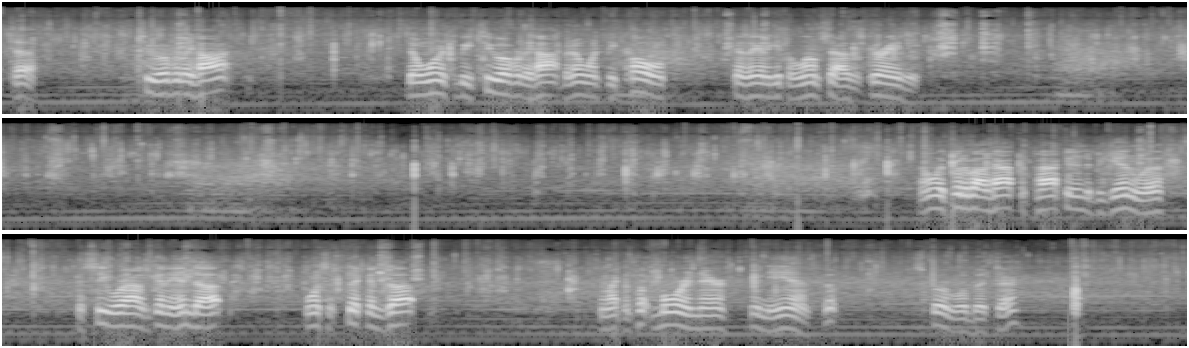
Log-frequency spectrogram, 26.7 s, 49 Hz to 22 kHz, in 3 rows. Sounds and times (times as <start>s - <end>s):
Outside, rural or natural: 0.0s - 26.6s
Speech: 1.1s - 1.8s, 3.1s - 6.9s, 15.8s - 17.6s, 18.4s - 19.5s, 20.1s - 20.9s, 22.3s - 24.0s, 24.6s - 25.4s.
